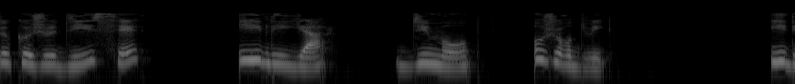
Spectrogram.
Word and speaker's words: il y a: Il, li, ya. Les Français, nous allons le prononcer ya.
